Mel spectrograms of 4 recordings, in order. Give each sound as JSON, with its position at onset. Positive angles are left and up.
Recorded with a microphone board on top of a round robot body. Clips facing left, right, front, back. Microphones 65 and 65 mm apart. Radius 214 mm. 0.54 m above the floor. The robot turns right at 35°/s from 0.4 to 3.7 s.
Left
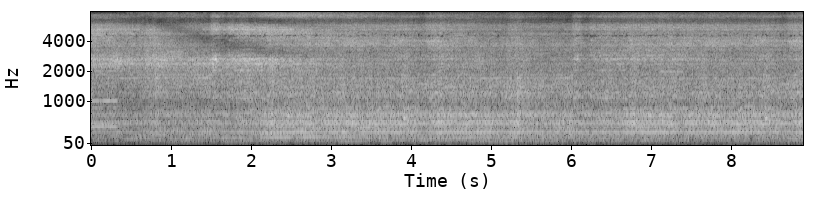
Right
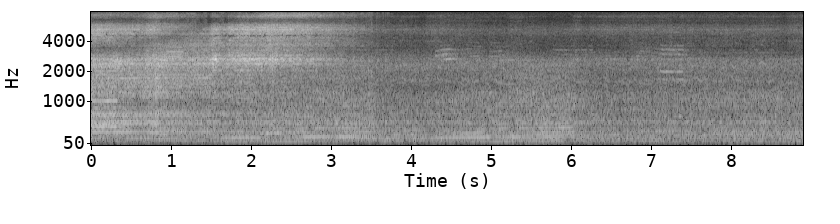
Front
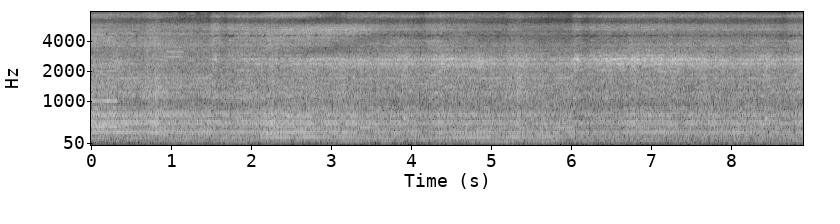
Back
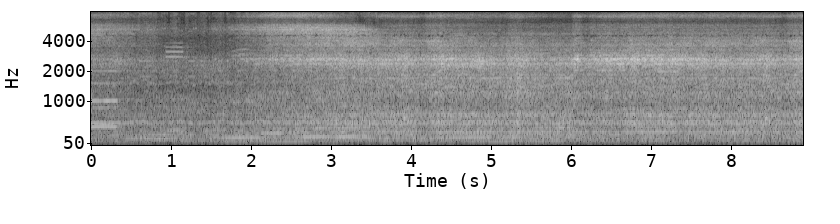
{"t": 0.0, "sound": "a lawn mower", "azimuth_deg": -25}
